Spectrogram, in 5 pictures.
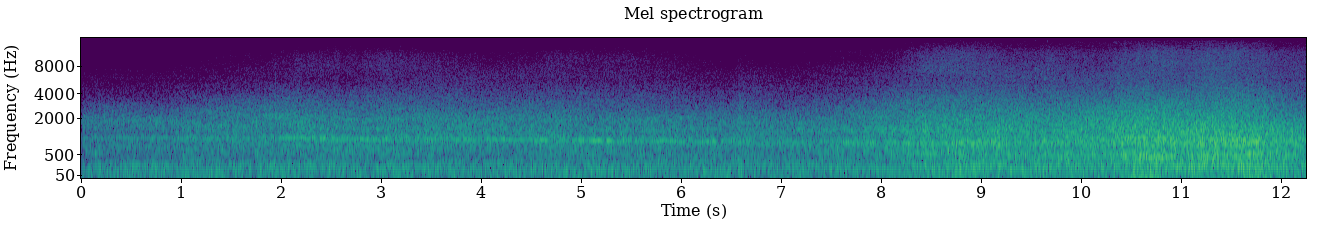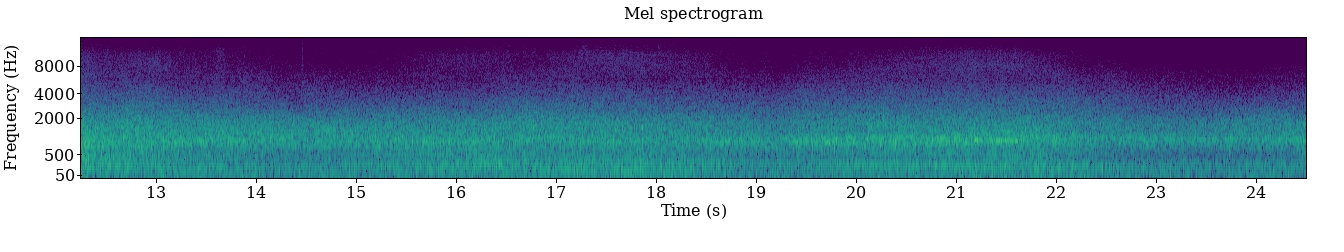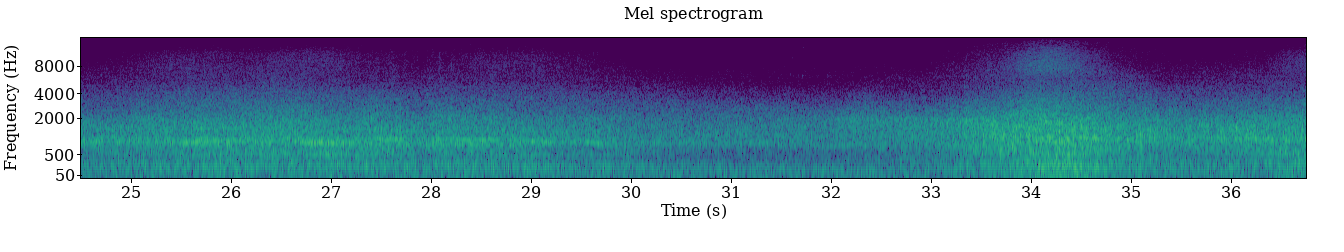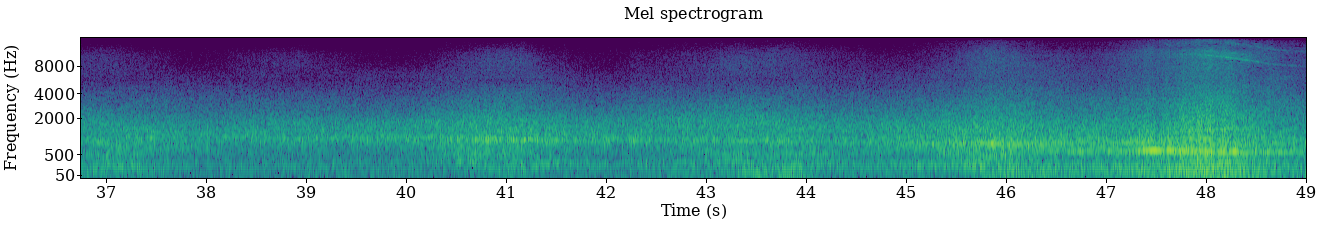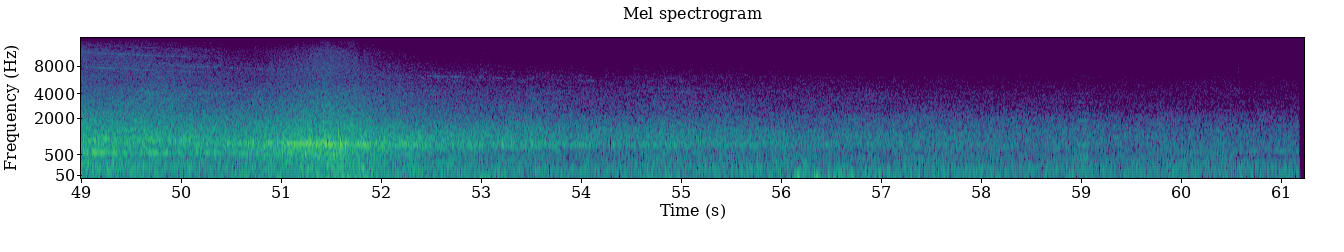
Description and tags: Cars passing in both directions. Recorded on Columbus Drive near Grant Park in Chicago. Equipment: Zoom H4N, 80Hz low cut and general limiter enabled.
ambient, automobiles, background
